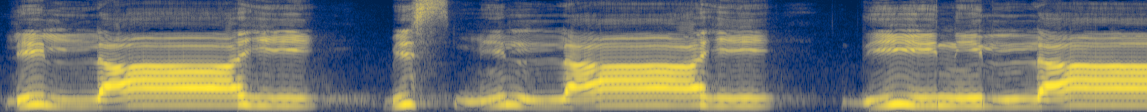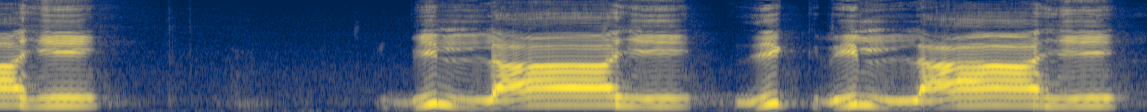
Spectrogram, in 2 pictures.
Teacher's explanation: আল্লাহ শব্দের ডানে যদি জের হয় তাহলে বারিক করে পাতলা করে পড়তে হবে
